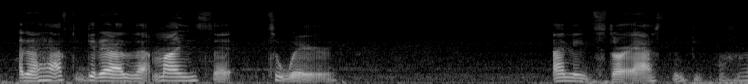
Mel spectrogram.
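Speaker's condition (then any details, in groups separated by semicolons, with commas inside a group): Cerebral palsy; sounds out of breath after therapy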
